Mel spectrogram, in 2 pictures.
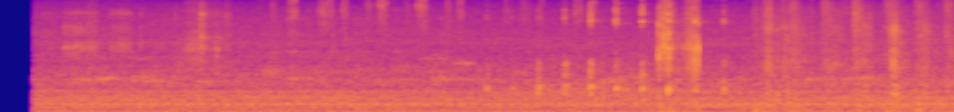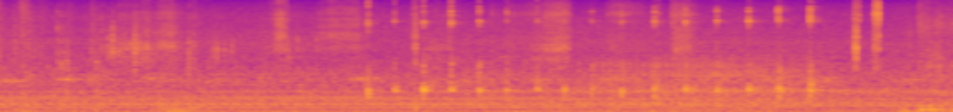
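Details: Indoors in a small room, a steady fan hum runs throughout with scattered clicks and light tapping, and no animal voice is heard.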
